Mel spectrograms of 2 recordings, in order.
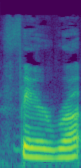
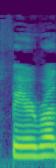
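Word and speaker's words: Feyre: qui s'est développé entre Faro j'ai appris c'est un peu tard pour apprendre que ça se prononce Peyrat dans le dernier clip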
